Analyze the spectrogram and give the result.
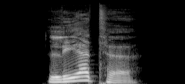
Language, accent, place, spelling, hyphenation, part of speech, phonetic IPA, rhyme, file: German, Germany, Berlin, leerte, leer‧te, verb, [ˈleːɐ̯tə], -eːɐ̯tə, De-leerte.ogg
- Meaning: inflection of leeren: 1. first/third-person singular preterite 2. first/third-person singular subjunctive II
